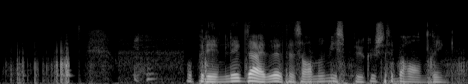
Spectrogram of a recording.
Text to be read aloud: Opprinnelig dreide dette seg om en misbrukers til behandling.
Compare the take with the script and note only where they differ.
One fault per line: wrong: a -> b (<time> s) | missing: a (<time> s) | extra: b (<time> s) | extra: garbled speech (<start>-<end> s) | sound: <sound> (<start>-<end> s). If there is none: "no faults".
sound: cough (1.3-1.6 s)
